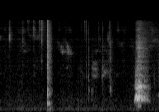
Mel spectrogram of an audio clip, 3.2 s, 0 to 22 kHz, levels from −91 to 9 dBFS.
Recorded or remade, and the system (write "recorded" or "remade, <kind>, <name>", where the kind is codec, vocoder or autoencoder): remade, autoencoder, DAC-VAE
